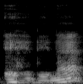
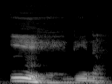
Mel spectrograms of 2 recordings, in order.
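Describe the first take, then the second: First: The first vowel sounds like e. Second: The first vowel sounds like i. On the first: The speaker calls it wrong. "Bukan ehdina" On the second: The speaker calls it right. "tapi ihdina"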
